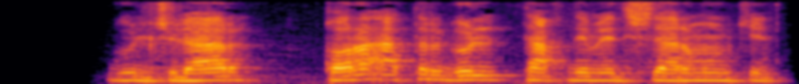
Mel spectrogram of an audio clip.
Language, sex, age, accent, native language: Uzbek, male, 18-24, Buxoro, Uzbek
